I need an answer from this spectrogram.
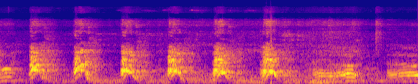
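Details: German Shepherd barking in a quick series of harsh, harmonic barks, about seven in four seconds, each a short burst, the later ones slightly more drawn out, with quiet background noise between them.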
